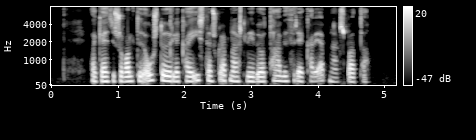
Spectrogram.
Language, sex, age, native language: Icelandic, female, 40-49, Icelandic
